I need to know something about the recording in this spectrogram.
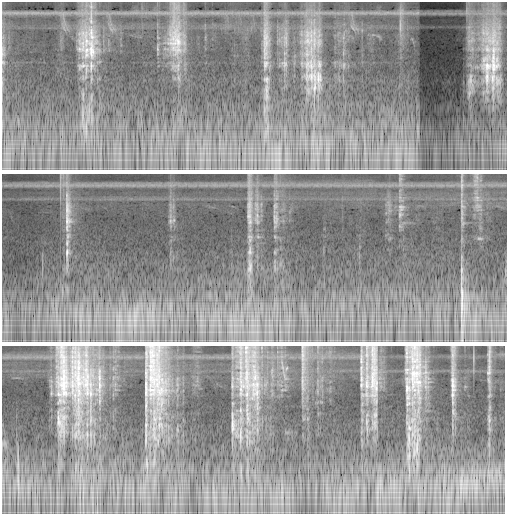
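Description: A hoe chops into dry soil with repeated scraping thuds.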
